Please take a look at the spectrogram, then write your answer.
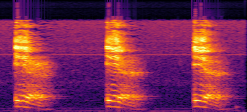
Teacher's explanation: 앞에 있는 모음에서 성대를 긴장을 시키고 뒤에 있는 소리는 흔적만 남기는 거예요. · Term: 강세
